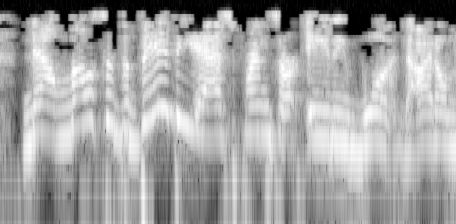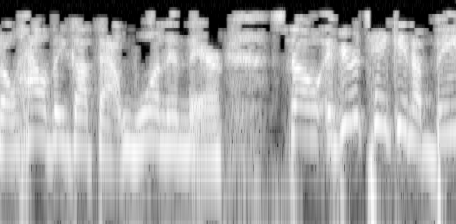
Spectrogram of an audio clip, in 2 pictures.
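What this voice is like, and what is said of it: Usual voice. Nothing is said of it.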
